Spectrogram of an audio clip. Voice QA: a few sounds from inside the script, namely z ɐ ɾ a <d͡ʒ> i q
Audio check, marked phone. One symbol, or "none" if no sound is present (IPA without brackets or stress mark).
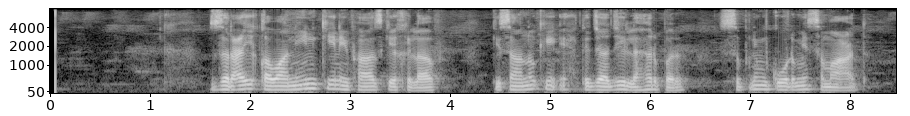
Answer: none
